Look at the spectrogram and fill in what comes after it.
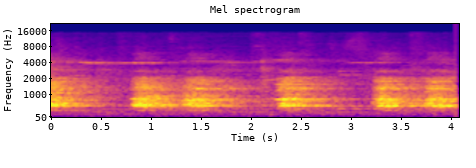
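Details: Dog barking, recorded 11/16/15: four loud, full-bodied barks, each lasting almost a second, repeated at roughly one-second intervals over a faint background hiss.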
